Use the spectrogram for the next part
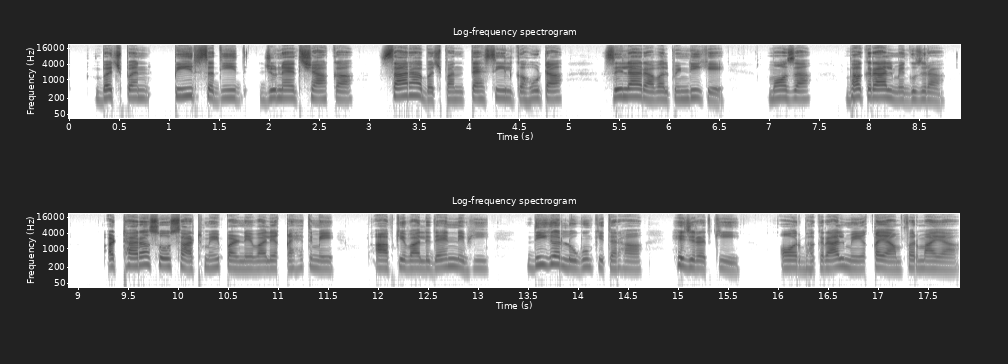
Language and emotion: Urdu, neutral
